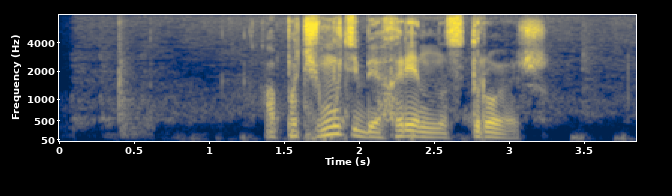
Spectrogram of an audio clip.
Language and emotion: Russian, angry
